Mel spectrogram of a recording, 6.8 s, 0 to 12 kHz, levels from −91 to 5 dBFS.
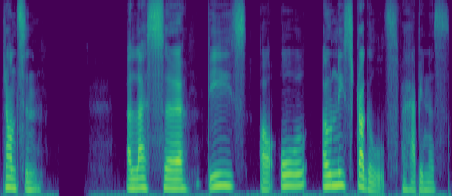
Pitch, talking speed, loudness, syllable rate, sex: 165 Hz, 90 wpm, -20 LUFS, 3.8 syllables/s, female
